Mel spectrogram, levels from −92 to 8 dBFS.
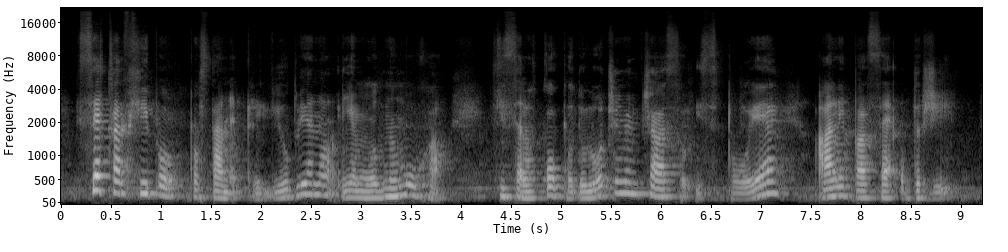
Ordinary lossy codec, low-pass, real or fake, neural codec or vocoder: none; none; fake; codec, 44.1 kHz, 2.6 kbps, SNAC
